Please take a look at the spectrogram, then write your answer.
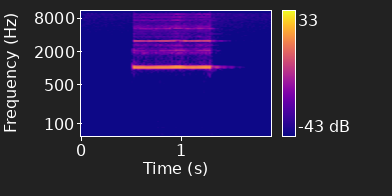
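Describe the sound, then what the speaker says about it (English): A recorder plays a single sustained C note, a pure steady tone lasting under a second, clear and close, with a short fade and no talking. "that is a C. And it sounds like this."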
